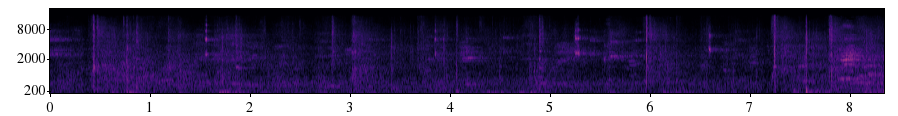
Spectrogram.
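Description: Rackets smack a shuttlecock back and forth in a quick rally.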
